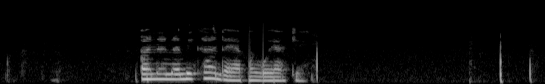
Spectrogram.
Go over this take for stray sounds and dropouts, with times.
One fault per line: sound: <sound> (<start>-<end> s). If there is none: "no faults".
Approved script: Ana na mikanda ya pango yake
no faults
